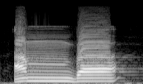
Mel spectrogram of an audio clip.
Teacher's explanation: نون کے بعد حمزہ ہے، یہاں پر اظہار ہوگا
